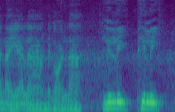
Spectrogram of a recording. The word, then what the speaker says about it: Lilly Pilly: Tiếng Anh của trái này là nó gọi là Lily Pili, đánh vần là L I L L Y, Pili là P P phở I L L Y, đánh vần phát âm là Lily Pili.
